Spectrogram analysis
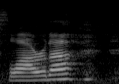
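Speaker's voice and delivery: New York Long Island accent. Showing tri-state listeners a familiar way to say Florida, in a Long Island accent. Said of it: "the sort of like Long Island pronunciation of Florida, which is".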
